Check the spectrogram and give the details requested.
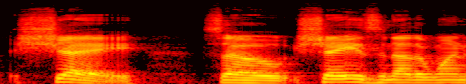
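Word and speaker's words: Shai: this weekend and apparently or i've been saying shy but apparently it's pronounced shay so shea is another one to take a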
